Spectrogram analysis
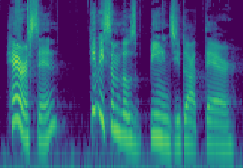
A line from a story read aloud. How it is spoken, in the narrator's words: the old woman yelled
